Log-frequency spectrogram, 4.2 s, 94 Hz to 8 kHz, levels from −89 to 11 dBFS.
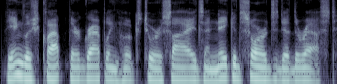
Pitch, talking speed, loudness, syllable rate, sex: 115 Hz, 215 wpm, -16 LUFS, 4.9 syllables/s, male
